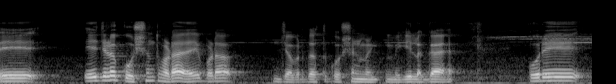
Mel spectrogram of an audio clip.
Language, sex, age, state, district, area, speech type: Dogri, male, 18-30, Jammu and Kashmir, Samba, rural, spontaneous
